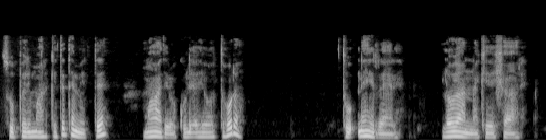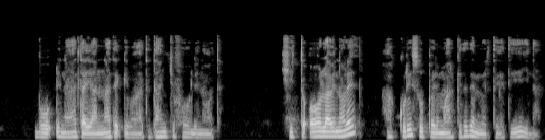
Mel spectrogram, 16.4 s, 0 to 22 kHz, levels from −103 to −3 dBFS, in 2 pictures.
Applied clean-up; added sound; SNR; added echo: none; none; none; none.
